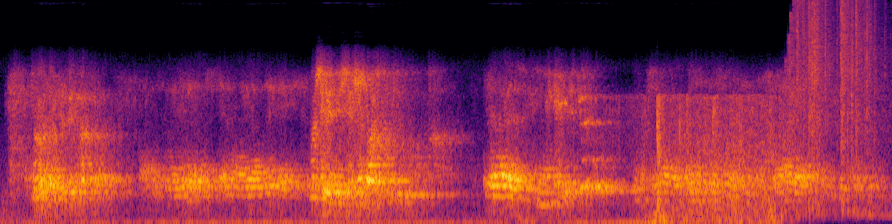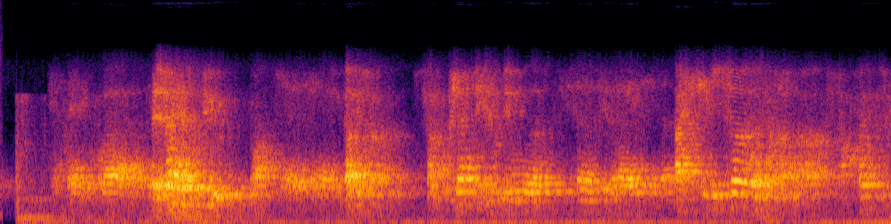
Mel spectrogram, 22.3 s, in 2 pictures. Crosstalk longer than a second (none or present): present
